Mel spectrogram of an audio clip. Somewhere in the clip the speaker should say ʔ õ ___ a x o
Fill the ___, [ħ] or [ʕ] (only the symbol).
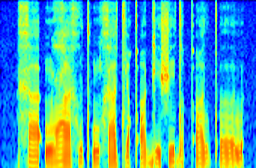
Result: ʕ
